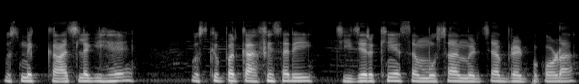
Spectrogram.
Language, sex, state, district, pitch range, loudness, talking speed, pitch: Hindi, male, Uttar Pradesh, Lalitpur, 145-165 Hz, -19 LUFS, 155 wpm, 155 Hz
